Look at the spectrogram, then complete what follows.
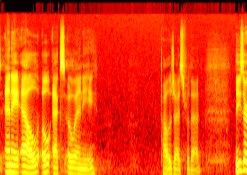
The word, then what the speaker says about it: Naloxone: I can't pronounce the Naxolone. I'm sorry. Thank you. Naloxone. In fact, it's misspelled on this slide. I sent an updated version of this, and I'm sorry. So it's Naloxone.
